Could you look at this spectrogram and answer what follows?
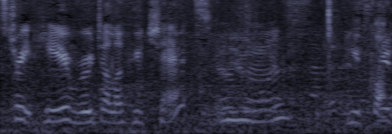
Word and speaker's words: Huchette: I try not to pronounce the last word. The last letter? Yeah, because it That's looks the like rule. that's, Yeah, that's the rule.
